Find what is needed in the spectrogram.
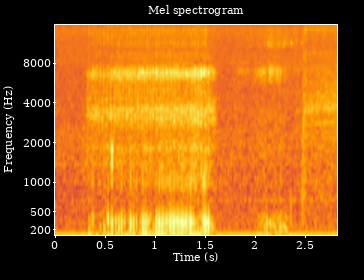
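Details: One rough, fluttering snore lasting just over a second over a steady low room hum, from a sleeping boxer dog: ordinary snoring.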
